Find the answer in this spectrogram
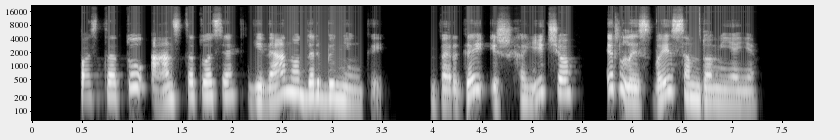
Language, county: Lithuanian, Alytus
